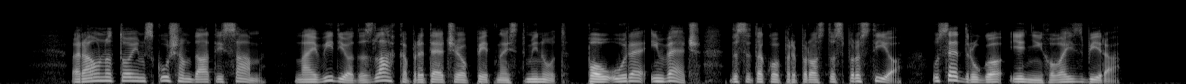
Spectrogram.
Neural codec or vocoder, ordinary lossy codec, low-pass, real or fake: none; AAC, 64 kbps; 7.2 kHz; real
